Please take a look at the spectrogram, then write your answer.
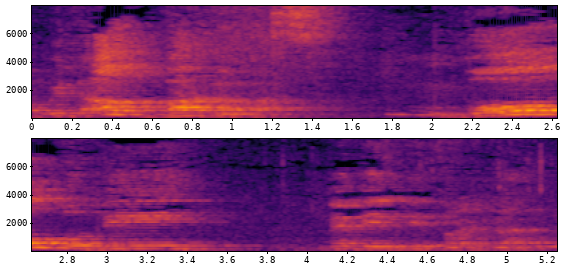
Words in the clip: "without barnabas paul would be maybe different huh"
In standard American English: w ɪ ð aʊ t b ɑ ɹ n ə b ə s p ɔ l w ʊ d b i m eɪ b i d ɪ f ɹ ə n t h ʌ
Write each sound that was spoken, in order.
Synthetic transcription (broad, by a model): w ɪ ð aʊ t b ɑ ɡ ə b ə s b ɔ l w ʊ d b i m eɪ b i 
